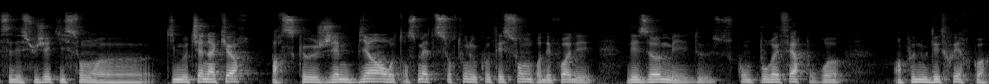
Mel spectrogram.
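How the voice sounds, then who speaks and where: Against a quiet background, a man with a fairly low pitch and a dark, mellow tone speaks at a moderate pace in monotone, flat intonation. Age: 20s. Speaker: young filmmaker. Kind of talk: interview. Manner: hesitant, many fillers.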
